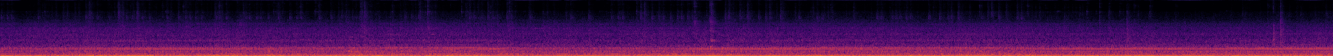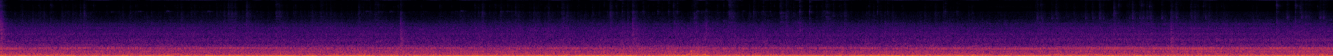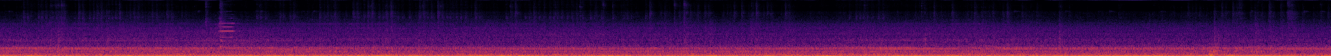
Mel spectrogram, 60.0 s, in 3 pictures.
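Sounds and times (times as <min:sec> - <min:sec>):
constant hum: 0:00.0 - 0:59.9
train engine and wheels rumbling: 0:00.0 - 0:59.9
brief beep: 0:43.2 - 0:43.7.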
